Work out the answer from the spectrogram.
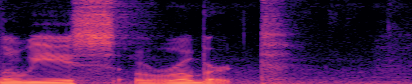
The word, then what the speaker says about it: Luis Robert: have a good week all right come on luis robert that's how you pronounce his name i'm trying to make that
